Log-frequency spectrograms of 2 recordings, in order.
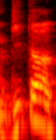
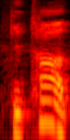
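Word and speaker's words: guitar: 207 番ギターギターアクセント注意ですね日本人がギターって言うと最初の方を強く読むようなイメージになるんですけども英語はギターっていう風に後ろを強く読みますギターを引くっ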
